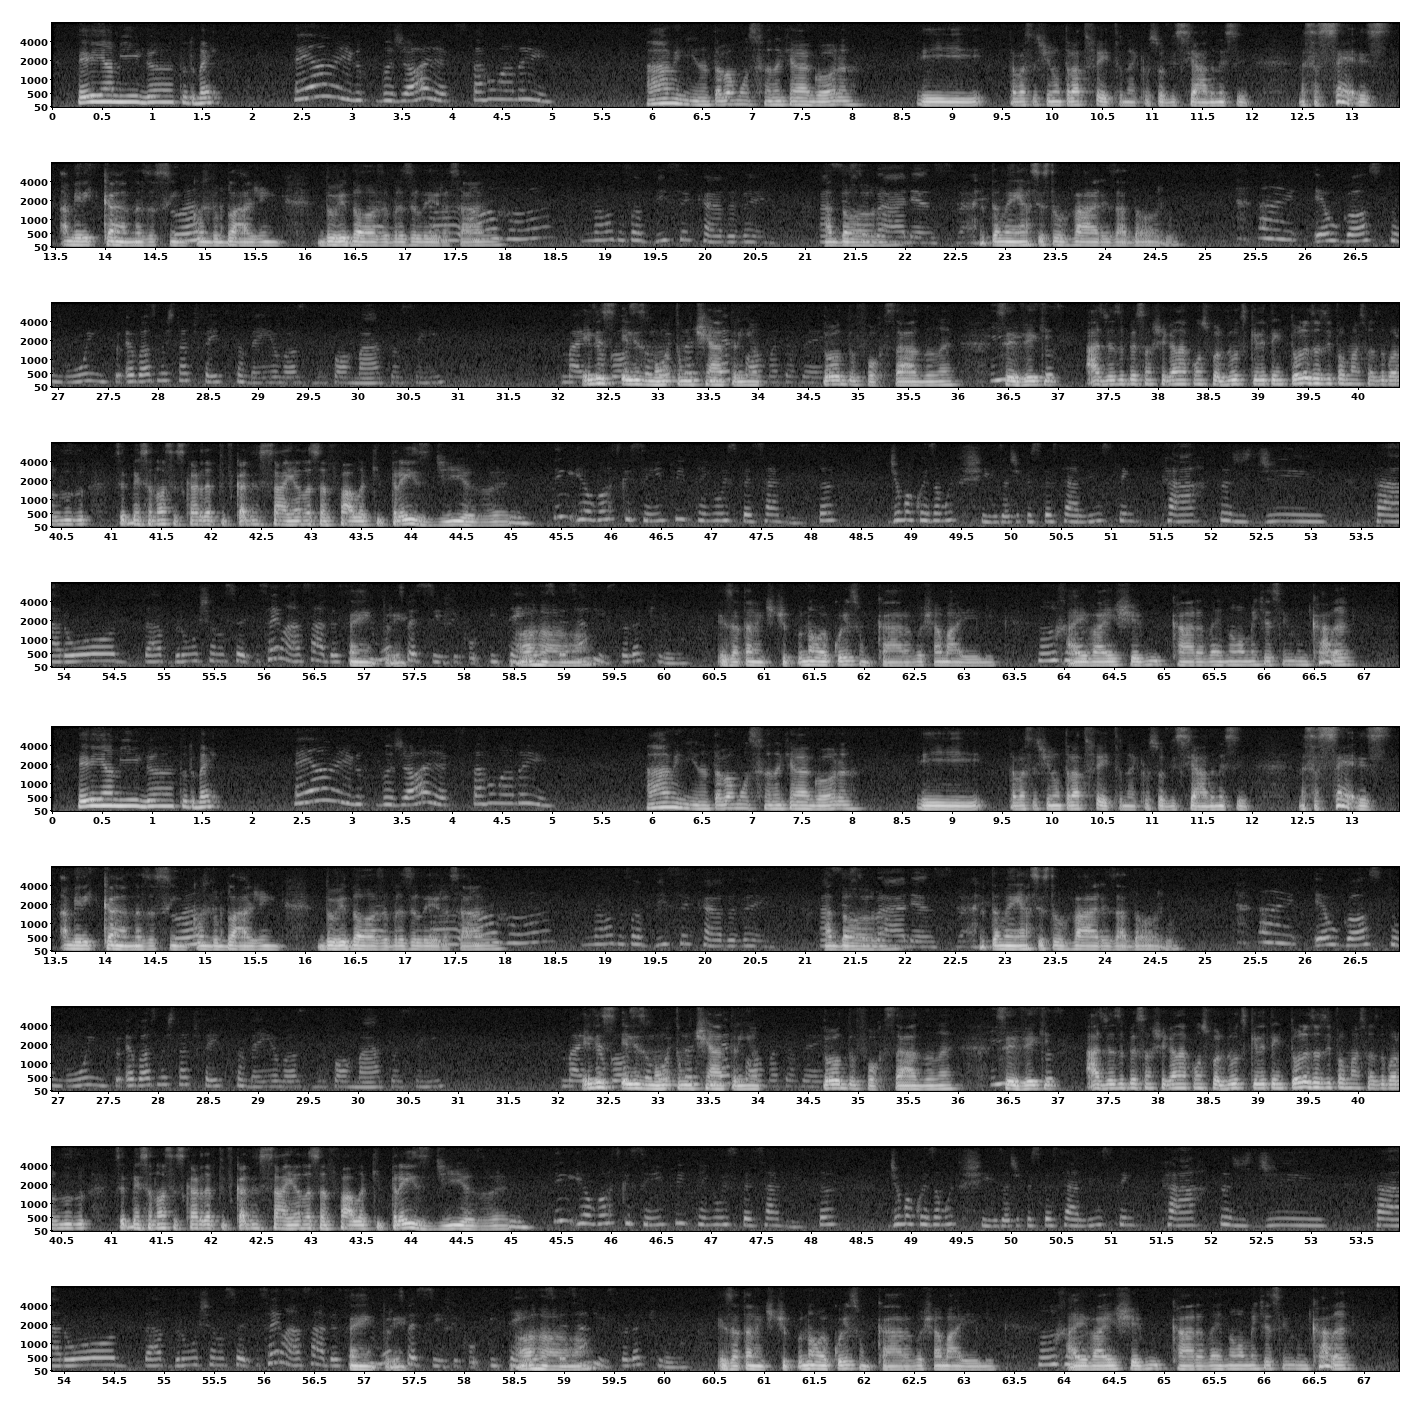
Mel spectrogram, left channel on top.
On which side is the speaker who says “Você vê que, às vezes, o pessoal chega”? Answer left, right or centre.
Right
